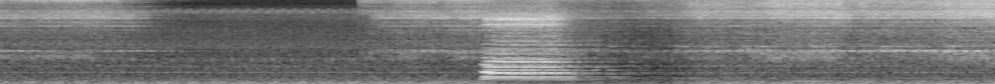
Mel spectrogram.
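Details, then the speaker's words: Freight train passing at night with steady rail rumble and clatter, then a shrill high-pitched squeal of about a second as the cars go by; source unclear. Squealing noise. "the heck is that noise? Isn't that a weird noise?"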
